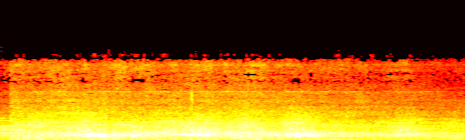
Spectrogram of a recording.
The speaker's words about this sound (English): Thousands cheered and gave a warm welcome to Pope Francis when he stepped out of his plane in Mexico City Friday night.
